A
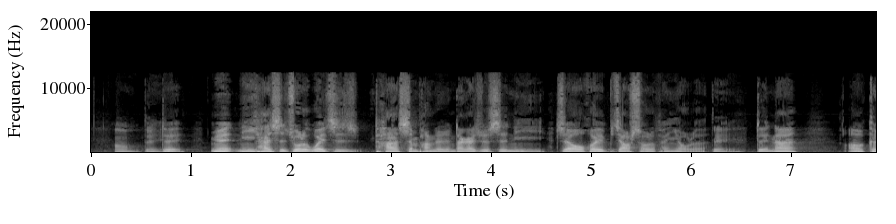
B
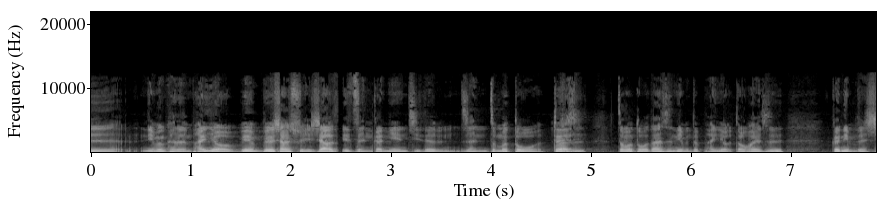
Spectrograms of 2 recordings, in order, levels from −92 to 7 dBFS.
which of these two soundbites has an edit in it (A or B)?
A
